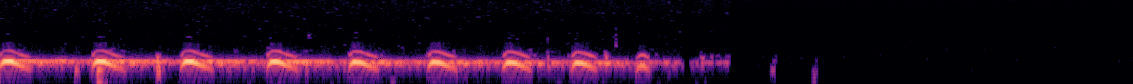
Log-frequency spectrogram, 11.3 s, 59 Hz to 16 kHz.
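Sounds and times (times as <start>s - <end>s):
great grey owl deep hoots at Myrskylä, Finland: 0.0s - 7.2s.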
